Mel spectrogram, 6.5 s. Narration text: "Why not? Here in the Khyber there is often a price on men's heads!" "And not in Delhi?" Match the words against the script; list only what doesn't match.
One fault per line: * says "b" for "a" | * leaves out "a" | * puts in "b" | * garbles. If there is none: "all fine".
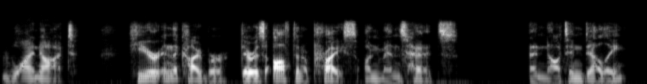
all fine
